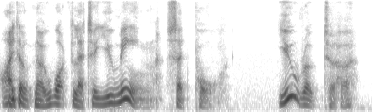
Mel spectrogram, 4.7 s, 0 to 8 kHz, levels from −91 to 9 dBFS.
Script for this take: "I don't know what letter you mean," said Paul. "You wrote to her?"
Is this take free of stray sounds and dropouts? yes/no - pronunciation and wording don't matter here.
yes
